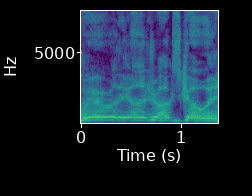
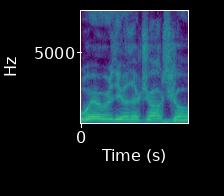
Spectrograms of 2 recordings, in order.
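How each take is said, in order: First: High, gravelly Batman growl impression. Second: Batman voice. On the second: Retold or imitated. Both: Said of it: "yours is way better".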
